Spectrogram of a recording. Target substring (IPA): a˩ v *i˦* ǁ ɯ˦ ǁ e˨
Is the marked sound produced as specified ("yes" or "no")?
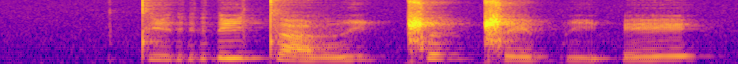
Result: yes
